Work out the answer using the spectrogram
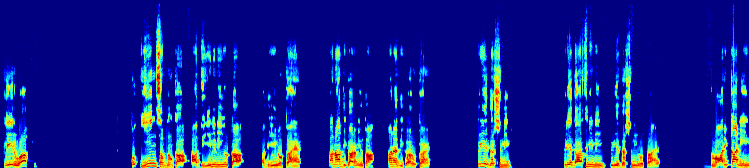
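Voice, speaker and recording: A man with a Rajasthani Hindi accent teaches grammar in a slightly high voice. The sound is close and dry, with no room echo. He drills each word by repeating it and keeps asking his students questions. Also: darkish tone. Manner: repeats words, quizzes students with rhetorical questions. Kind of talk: classroom lecture.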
